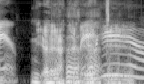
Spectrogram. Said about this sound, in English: Did you like that cat fight?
